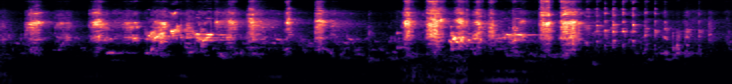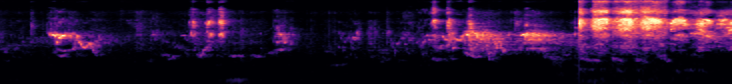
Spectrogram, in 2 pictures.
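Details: Budgerigars in a colony chirping while eating, with bursts of rapid high chatter and harsh squawky notes separated by short quieter gaps, ending in a loud dense outburst.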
